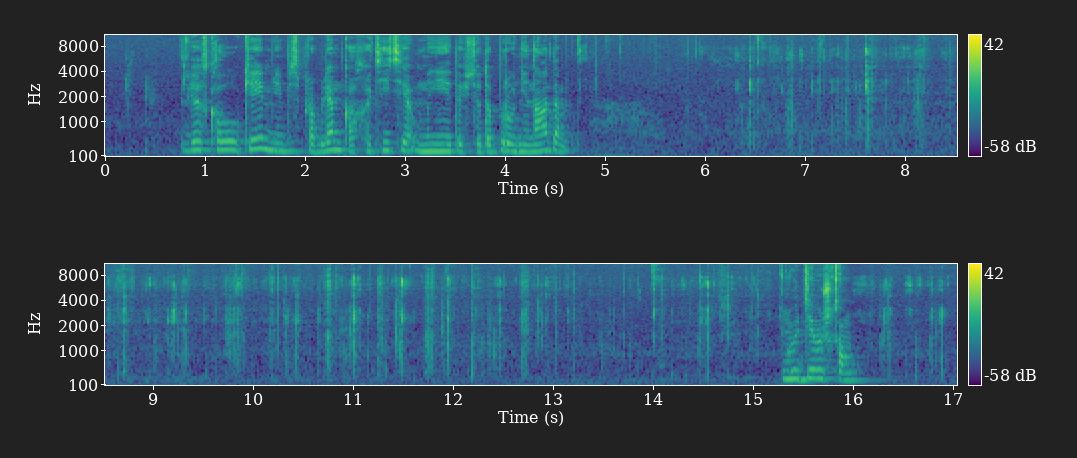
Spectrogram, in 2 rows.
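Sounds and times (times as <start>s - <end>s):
close-miked chewing: 5.8s - 17.0s.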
